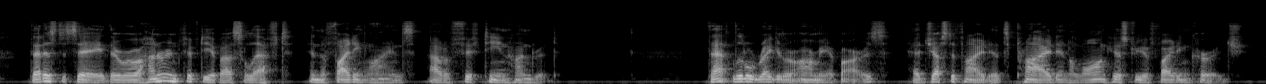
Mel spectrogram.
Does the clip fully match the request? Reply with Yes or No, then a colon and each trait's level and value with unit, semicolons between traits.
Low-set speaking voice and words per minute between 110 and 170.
Yes: low, 105 Hz; average, 160 wpm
